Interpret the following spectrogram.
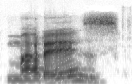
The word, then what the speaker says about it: Mares: the comments this Adam mares how do you pronounce it like like a horse like a man just like a horse rhymes with hair he was talking a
